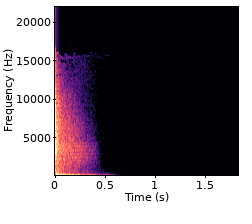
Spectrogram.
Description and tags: Combination of 2 Kick drums sounds to create one awesome hard kick.
Drum, Kick, Layered, Hard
